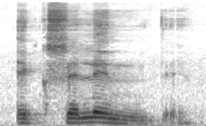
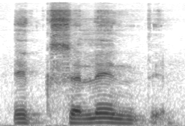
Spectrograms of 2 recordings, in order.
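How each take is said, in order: Both takes have the same delivery.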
